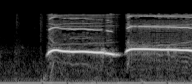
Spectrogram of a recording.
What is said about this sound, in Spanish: Juegos pirotécnicos. Los juegos pirotécnicos o los cohetes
